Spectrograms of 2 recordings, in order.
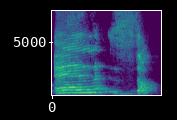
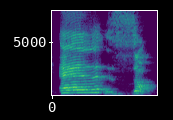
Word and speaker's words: elles ont: So only the sound here comes from the ending S of L. So elles ont. All right, so because of N, that's why the S is not clear. That's why it's a elles ont.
